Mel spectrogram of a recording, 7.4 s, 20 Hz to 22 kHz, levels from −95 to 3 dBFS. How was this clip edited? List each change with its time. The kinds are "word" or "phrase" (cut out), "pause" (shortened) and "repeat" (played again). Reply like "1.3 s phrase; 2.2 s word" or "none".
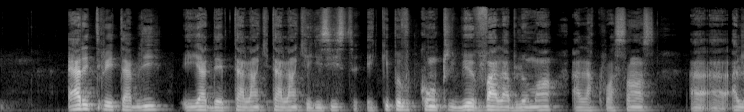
1.0 s phrase; 1.7 s pause; 2.7 s repeat; 3.8 s phrase; 5.7 s pause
